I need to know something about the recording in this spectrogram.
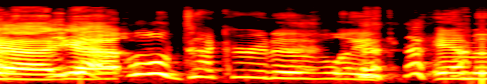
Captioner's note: laughs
